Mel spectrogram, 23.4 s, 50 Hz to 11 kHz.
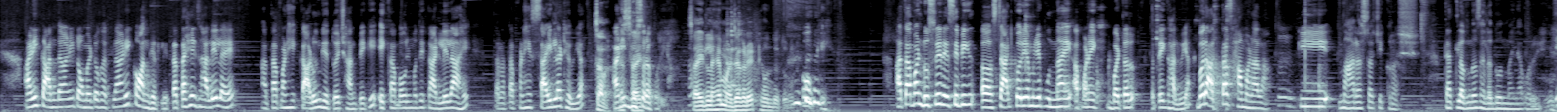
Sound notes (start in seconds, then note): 11.8 chuckles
